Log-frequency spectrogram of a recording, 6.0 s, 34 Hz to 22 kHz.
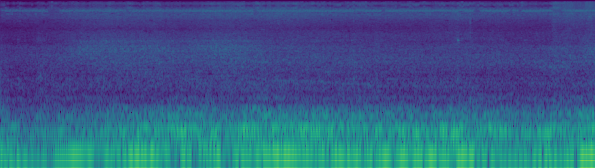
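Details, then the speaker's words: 2016 Chrysler 200 on lift, wheels off ground, in gear, no load on hub bearings, which checked fine; deep steady growl same as on road test persists, so it comes from the transaxle. "Whoa! Y'all hear that? That is the exact noise I was hearing on the road test driving. Guys, I'm in gear. No load on the hub bearings."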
